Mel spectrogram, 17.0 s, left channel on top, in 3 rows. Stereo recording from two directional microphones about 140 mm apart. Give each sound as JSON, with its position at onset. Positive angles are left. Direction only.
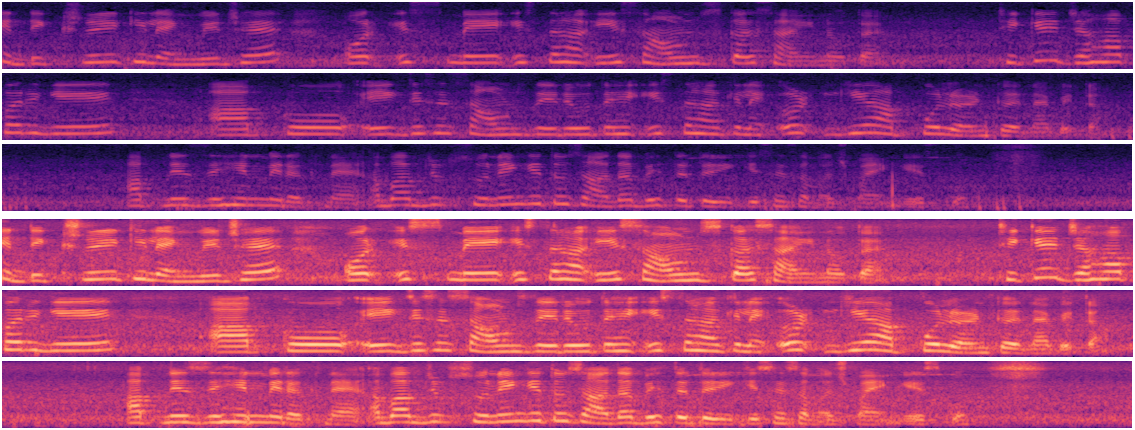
{"t": 0.0, "sound": "speech", "side_deg": -20}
